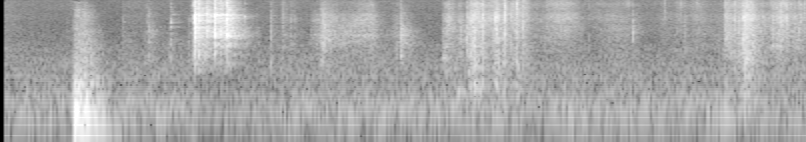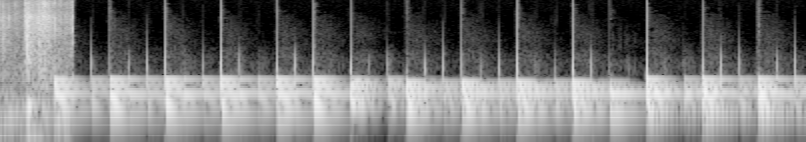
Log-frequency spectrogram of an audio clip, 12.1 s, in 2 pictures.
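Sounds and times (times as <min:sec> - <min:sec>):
plastic wrap rustling: 0:02.2 - 0:06.5
utility knife cutting plastic wrap: 0:05.4 - 0:06.5.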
